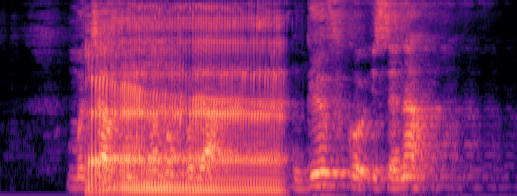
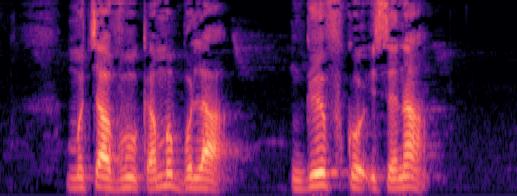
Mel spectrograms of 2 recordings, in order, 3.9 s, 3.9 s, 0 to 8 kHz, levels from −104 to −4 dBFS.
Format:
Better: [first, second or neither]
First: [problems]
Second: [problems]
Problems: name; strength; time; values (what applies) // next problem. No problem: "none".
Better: second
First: background sound (Burping, eructation); 2 dB above the speech // room echo; dies away in 0.7 s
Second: none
